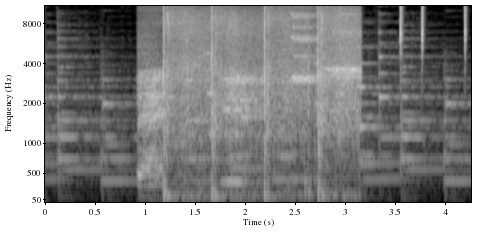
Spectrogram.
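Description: A basketball is dribbled on a hardwood gym floor, about two bounces a second in the middle stretch, over background music.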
